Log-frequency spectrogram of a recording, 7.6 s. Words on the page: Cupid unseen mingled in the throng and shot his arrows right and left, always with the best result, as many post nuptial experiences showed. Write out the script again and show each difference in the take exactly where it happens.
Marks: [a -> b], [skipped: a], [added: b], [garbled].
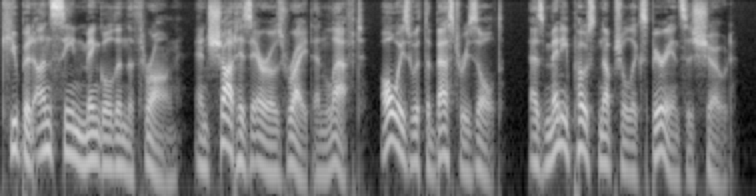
Cupid unseen mingled in the throng and shot his arrows right and left, always with the best result, as many post nuptial experiences showed.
